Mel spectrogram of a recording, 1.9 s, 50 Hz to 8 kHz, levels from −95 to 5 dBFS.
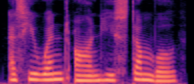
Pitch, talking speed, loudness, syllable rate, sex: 190 Hz, 185 wpm, -16 LUFS, 4.2 syllables/s, female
